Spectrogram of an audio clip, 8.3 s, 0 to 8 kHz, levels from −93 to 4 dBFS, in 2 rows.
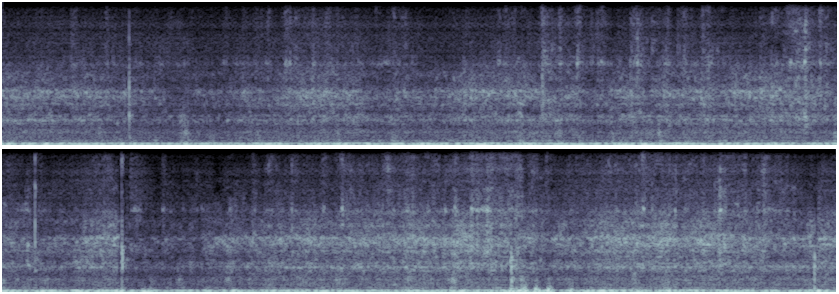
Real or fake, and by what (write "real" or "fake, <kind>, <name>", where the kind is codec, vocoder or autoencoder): fake, vocoder, HiFi-GAN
